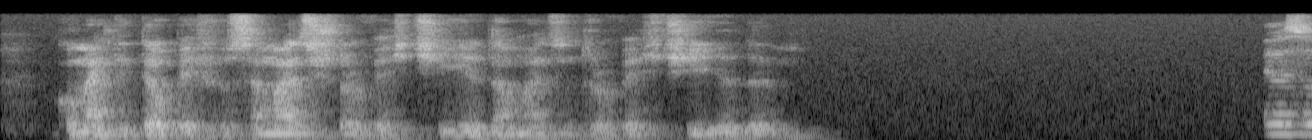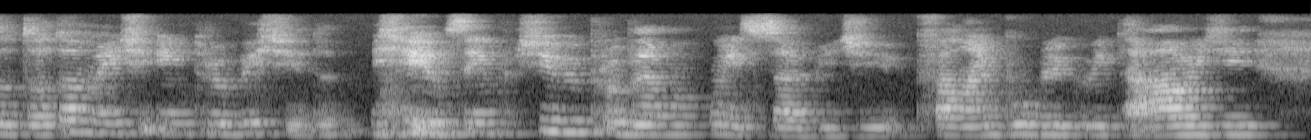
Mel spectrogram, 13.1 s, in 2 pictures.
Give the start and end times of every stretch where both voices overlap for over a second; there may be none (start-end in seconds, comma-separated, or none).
none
